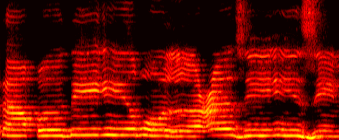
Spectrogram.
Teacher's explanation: را کو ہم ڈائریکٹ لام کے ساتھ ملائیں گے اور اس کو ہم موٹا بھی کریں گے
